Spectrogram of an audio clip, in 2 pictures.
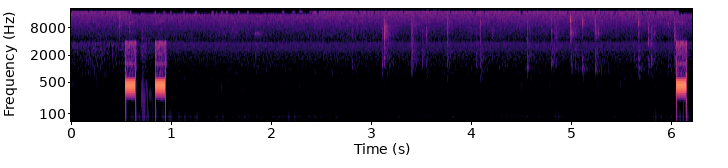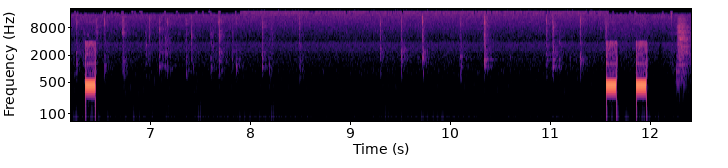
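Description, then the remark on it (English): Short electronic telephone keypad tones sound in quick pairs as someone dials to teleconference a guest in, three times at steady intervals of about five seconds, loud and clear over a faint background of soft clicks, with no talking. “Can I just teleconference him in from here?”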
